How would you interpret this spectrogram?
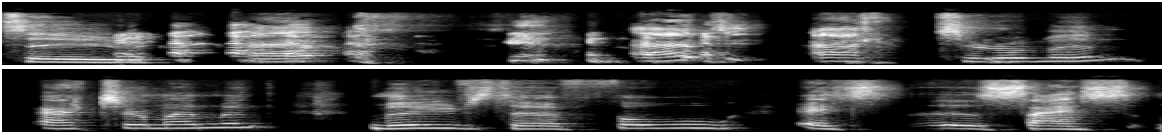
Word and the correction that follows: Atarim: So, first of all, I pronounce it some way. Atarim means websites in Hebrew, yeah, which is my native language. And that is what I was going for. But I don't want to force the pronunciation because in the English language, there is no emphasis on the end of the word. So Atarim doesn't exist in English.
